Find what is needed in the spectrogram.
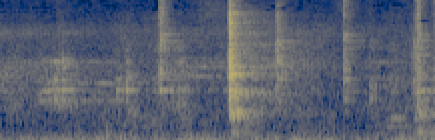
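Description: Steel flip-out grill arm on a camper's rear bumper being set in place: a few sharp metal clicks and clinks from its locking pin and latch, the loudest just after a second in.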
